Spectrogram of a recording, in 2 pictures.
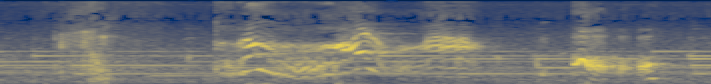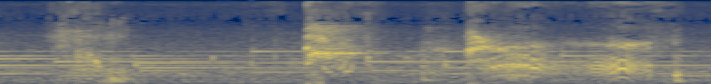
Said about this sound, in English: The wife is holding the dog. See if you hear the dog say, I love you.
